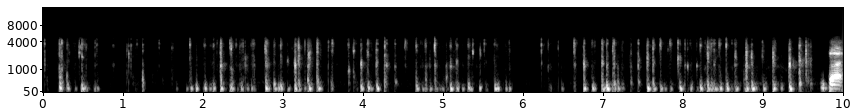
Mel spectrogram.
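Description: Rapid typing on a computer keyboard: a dense run of keystrokes starting about two seconds in, with a brief pause around the middle, stopping just before a man's voice near the end.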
